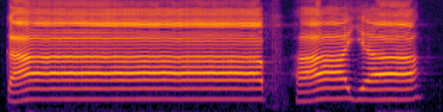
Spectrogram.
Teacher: طول کرتے ہیں، یعنی 3 الف کے برابر ہم اس کو کھینچتے ہیں۔ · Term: مد لازم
